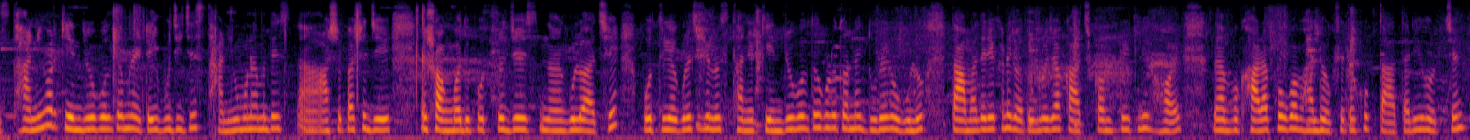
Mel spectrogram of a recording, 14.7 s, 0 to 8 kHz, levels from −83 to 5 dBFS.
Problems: constant background noise, continuous background conversations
